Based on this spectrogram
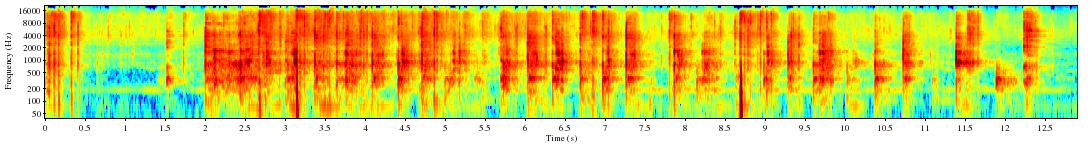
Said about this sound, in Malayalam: ഇളക്കി കൊടുക്കണം കറിവേപ്പില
